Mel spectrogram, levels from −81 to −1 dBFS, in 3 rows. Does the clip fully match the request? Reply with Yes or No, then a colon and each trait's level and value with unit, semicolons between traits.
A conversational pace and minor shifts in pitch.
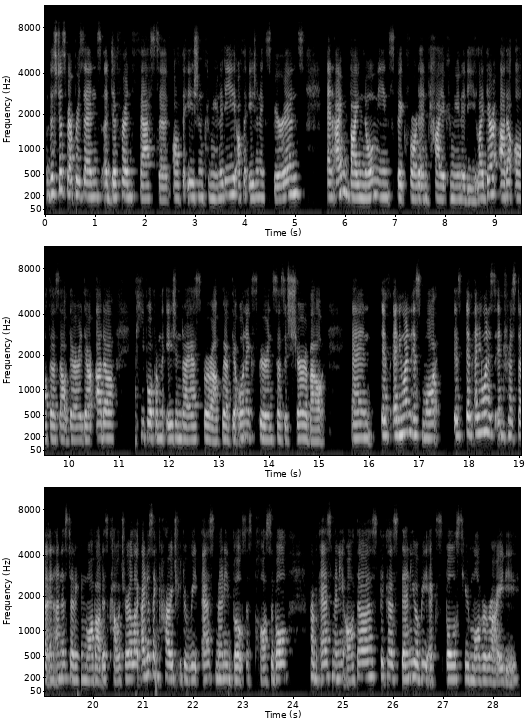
Yes: average, 185 wpm; narrow, 2.2 semitones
